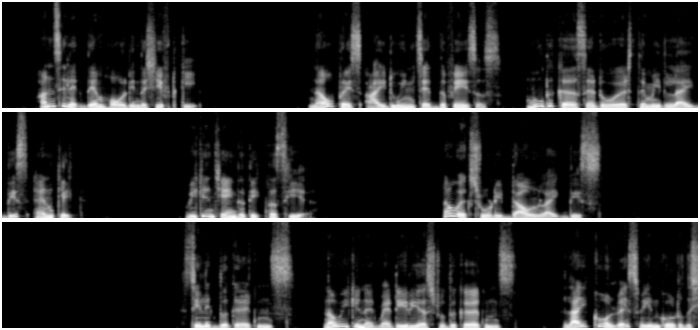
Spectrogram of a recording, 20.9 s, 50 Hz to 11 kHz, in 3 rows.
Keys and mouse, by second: 1.1 shift+click, 1.8 shift+click, 2.6 shift+click, 5.0 i, 7.6 Return, 8.8-10.9 drag, 11.8 e, 14.6 ctrl+shift+click, 15.6 Tab, 16.8 click.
